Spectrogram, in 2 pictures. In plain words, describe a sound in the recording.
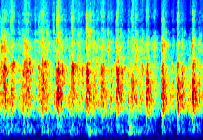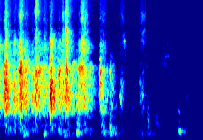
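An audience applauds loudly in a large room, then the clapping fades away.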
